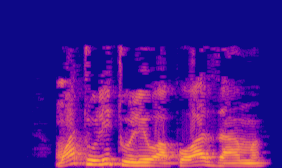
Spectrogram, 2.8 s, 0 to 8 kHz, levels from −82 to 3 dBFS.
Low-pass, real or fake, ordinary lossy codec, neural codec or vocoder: 7.2 kHz; real; MP3, 24 kbps; none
